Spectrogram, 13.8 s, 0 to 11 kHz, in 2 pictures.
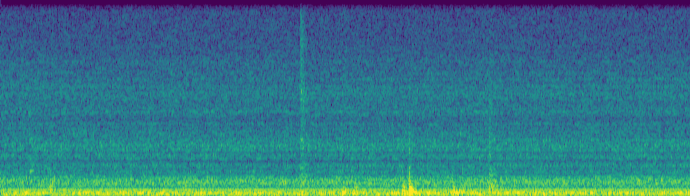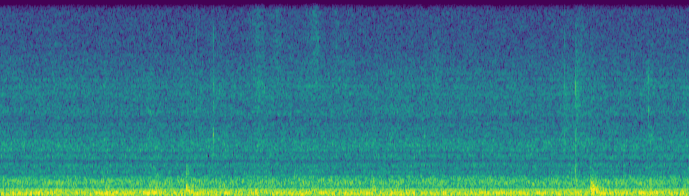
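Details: Furnace running after 10 PM (08-20-14), heard through the main duct across three levels and recorded here in the utility room. A constant droning hum with an airy rush and no knocks; the furnace is far too loud and the source is unidentified.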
